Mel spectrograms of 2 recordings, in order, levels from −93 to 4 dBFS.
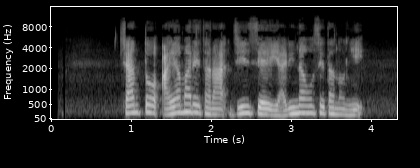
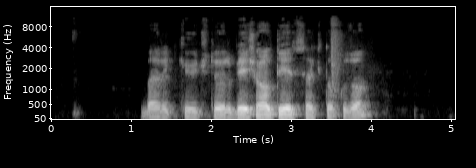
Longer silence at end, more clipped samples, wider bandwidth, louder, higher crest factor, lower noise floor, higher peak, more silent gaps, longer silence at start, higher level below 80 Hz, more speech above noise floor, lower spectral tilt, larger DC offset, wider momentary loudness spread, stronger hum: second, 0.45 s vs 1.05 s; neither; first, 10 kHz vs 9 kHz; second, -25 LUFS vs -19 LUFS; about the same, 22 dB vs 18 dB; second, -61 dBFS vs -87 dBFS; about the same, -2 dBFS vs -2 dBFS; neither; second, 0.9 s vs 1.15 s; second, -74 dBFS vs -42 dBFS; second, 37 dB vs 68 dB; second, -6 dB/octave vs -8 dB/octave; neither; second, 6 LU vs 13 LU; neither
